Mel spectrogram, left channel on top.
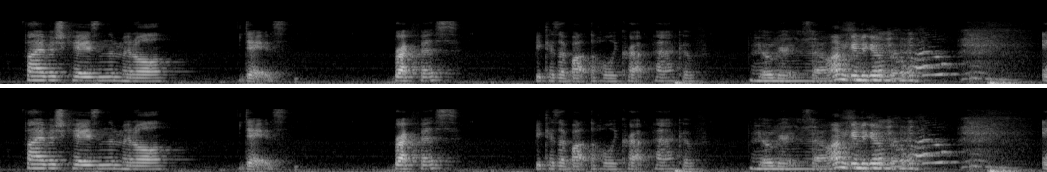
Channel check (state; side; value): identical; both; correlation 1.00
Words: 5-ish Ks in the middle days. Breakfast, because I bought the Holy Crap pack of yogurt, so I'm good to go for a while.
